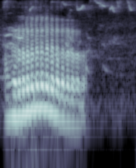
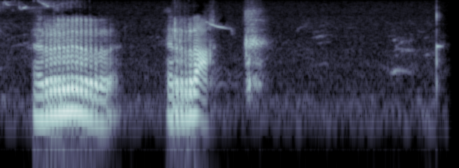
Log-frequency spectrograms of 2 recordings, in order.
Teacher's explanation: it's the rrr, as if your tongue is jumping up and down in your mouth.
